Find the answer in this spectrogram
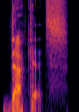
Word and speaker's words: ducats: And then they recommend it's pronounced ducats. Ducats. Yeah. They typed it as DUCK-ITS.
